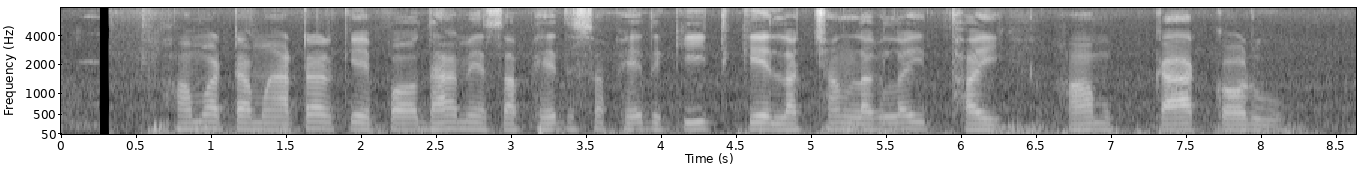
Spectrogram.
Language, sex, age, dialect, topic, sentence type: Magahi, male, 18-24, Western, agriculture, question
